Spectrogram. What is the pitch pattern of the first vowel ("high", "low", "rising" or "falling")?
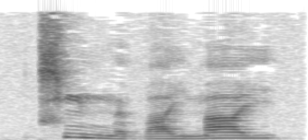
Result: falling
